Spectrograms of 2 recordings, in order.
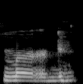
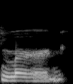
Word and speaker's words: Mrg: you my name is mg and it's just three letters m RG and it's pronounced mg so you aren't mishearing anything and kirsty's not mispronouncing anything it really is mg I'm a professional organizer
